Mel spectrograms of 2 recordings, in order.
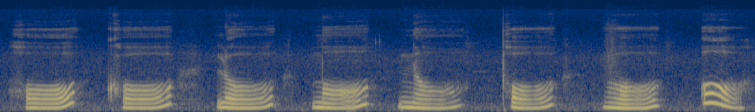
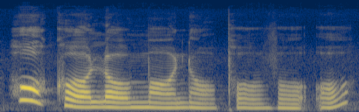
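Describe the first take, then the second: First: Each vowel is long. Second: Each vowel is short.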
